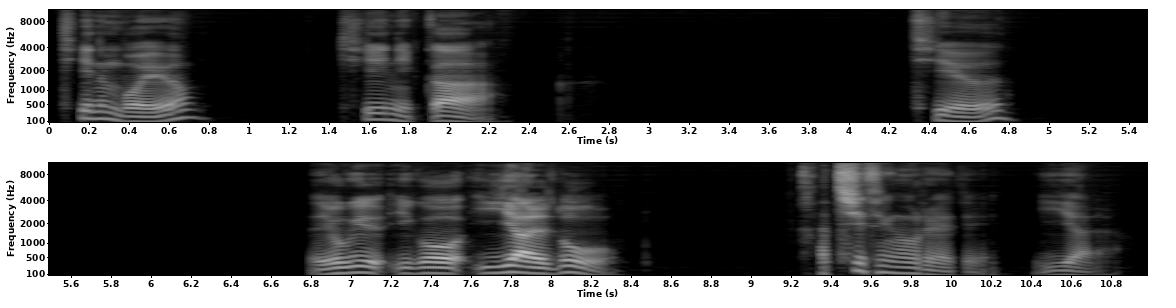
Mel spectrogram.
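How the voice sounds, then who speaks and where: A man teaching English spelling in Korean, slowly spelling out letters and repeating each sound patiently. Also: medium pitch, expressive, darkish tone, dry recording. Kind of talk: casual spelling lesson.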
